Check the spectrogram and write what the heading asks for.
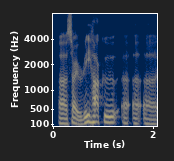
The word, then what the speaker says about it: Rihaku: And then from the notes, Rihaku is the Japanese pronunciation of the Chinese poet.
